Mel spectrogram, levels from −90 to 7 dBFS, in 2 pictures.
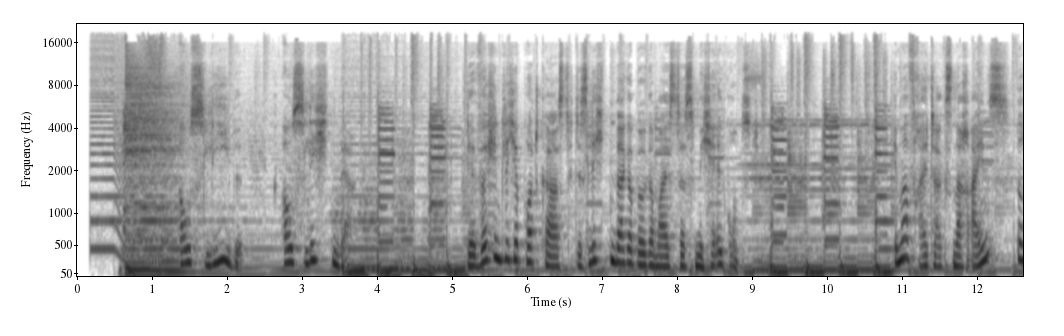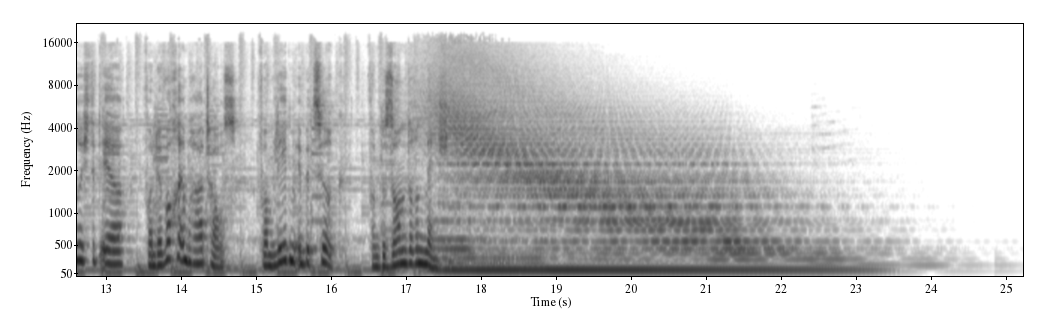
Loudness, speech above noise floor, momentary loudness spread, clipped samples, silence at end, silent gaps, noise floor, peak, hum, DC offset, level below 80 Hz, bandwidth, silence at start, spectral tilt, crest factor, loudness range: -16 LUFS; 56 dB; 12 LU; under 0.1%; 2 s; none; -70 dBFS; 0 dBFS; none; under 0.1%; -28 dBFS; 19 kHz; 0.15 s; -5.5 dB/octave; 16 dB; 8 LU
